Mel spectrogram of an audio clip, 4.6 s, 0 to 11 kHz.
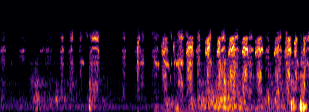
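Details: Eurasian blue tit in a nest box in 2022, 19 days after the first egg hatched: busy, irregular bursts of short chirps at about one per second, building louder toward the end, with scratching and rustling beneath.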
